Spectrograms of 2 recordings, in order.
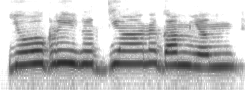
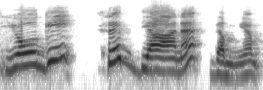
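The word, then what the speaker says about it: योगिहृद्ध्यानगम्यम्: Shantakaram Bhujagashenam Padmanabham Suresham Vishwadharam Gagna Sadusham Megavarnam Shubangam Lakshmikantam Kamalanayanam Yogrihudyana Gamyam Vande Vishnum Bhavabayaharam Sarvalokaikanatham. Okay, it is Yogi Hridhyana Gamyam.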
